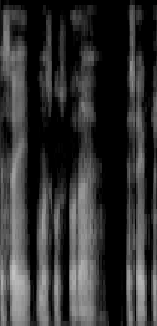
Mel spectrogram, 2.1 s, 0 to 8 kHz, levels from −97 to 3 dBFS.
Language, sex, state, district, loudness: Hindi, male, Uttar Pradesh, Etah, -35 LUFS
